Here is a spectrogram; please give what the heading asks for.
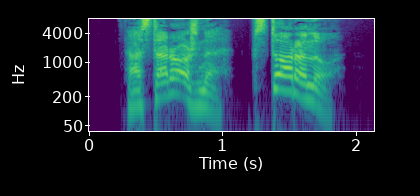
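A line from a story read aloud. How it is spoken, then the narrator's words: Shouted over radio. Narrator (Russian): прокричал в рацию снайпер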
